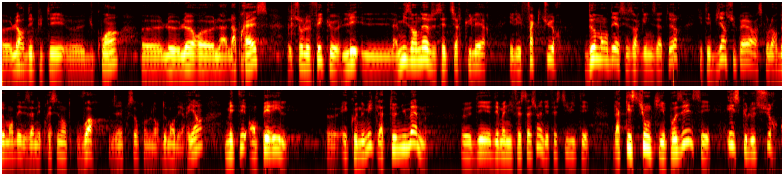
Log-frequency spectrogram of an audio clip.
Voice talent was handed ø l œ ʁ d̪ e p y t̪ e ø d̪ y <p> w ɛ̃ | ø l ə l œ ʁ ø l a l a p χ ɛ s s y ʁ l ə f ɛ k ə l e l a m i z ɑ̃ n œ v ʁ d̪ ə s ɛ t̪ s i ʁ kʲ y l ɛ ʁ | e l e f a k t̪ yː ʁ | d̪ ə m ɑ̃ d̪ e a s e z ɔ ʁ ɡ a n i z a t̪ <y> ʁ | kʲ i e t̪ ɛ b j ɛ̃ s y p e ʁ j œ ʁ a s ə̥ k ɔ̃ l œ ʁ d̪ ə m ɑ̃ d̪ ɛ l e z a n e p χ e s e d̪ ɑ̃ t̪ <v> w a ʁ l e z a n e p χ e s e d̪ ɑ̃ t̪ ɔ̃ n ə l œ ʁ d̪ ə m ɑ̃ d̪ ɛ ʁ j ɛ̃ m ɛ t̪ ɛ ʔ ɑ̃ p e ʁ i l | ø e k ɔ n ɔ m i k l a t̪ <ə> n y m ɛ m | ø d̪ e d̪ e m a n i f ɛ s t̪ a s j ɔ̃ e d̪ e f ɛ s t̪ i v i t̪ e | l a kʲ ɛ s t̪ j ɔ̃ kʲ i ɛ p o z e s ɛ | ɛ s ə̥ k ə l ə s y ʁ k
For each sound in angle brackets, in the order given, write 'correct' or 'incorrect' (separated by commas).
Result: incorrect, incorrect, correct, correct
